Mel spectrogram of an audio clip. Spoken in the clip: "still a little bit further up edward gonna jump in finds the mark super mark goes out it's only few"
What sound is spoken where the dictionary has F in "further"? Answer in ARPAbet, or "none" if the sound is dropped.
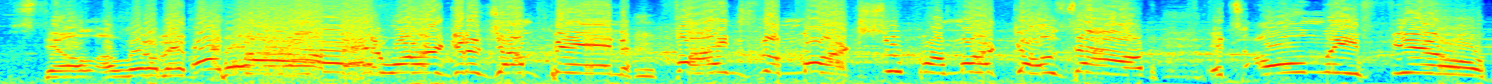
P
